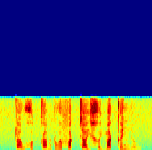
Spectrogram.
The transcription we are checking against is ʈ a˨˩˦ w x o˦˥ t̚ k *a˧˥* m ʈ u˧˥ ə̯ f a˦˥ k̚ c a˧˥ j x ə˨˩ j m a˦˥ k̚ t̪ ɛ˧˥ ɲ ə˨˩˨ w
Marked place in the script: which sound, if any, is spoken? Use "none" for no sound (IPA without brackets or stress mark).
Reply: a˨˩˦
